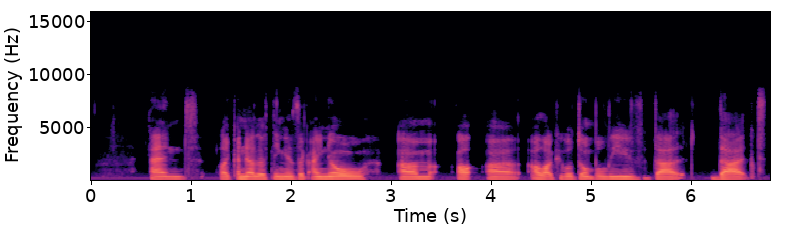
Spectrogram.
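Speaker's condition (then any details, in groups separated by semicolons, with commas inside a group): Stuttering; onset at age 15 without a clear sudden change, possibly stress-related, brief stutter at age five that resolved; has had therapy, uses fluency skills; can control speech with fluency skills, phone calls often hard; repeated sounds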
